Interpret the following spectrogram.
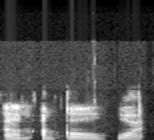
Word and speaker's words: Angkor Wat: I probably Do you know how to pronounce that because I'm probably not pronouncing properly. Yes, Angkor Wat.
